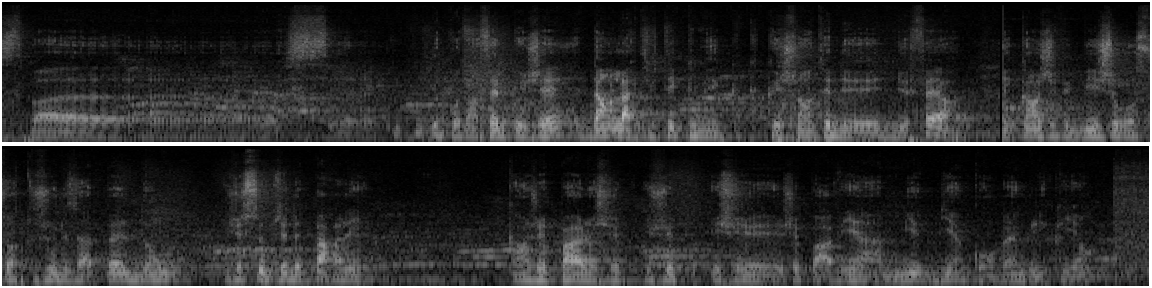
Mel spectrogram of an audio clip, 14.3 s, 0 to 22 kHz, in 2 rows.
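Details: Adult Gabonese man with stuttering, treated over years (up to 15), severity reduced and now communicates easily; stuttering.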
